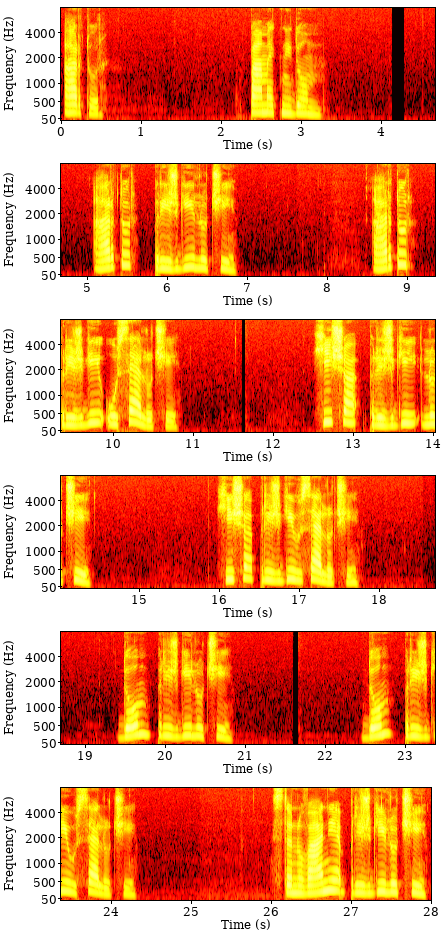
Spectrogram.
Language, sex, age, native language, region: Slovenian, female, 30-49, Slovenian, Central Slovenia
